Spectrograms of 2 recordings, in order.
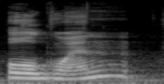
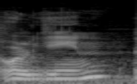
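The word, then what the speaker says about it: Olguín: Olguin, or in Spanish, Olguin.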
